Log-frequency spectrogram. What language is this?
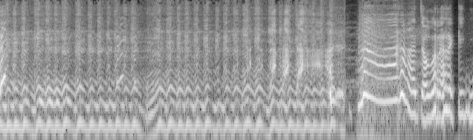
Indonesian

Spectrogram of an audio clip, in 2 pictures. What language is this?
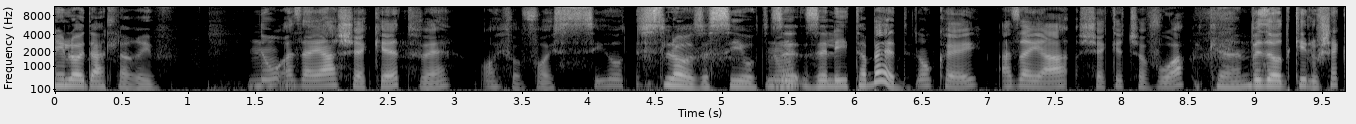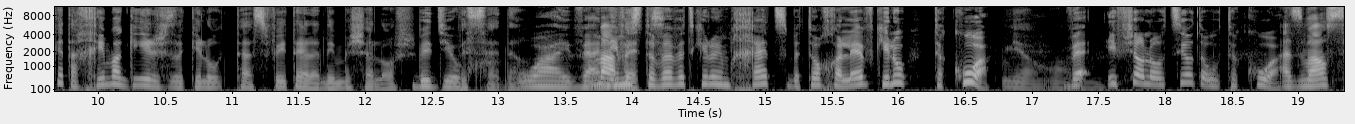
Hebrew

